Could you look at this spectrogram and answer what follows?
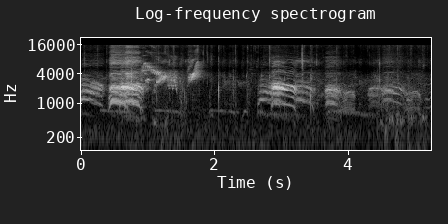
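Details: Several crows calling in the morning while fighting wild birds for food: harsh, hoarse caws with rich harmonics in two loud bursts, each of a few rapid notes, plus fainter overlapping calls from other birds.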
